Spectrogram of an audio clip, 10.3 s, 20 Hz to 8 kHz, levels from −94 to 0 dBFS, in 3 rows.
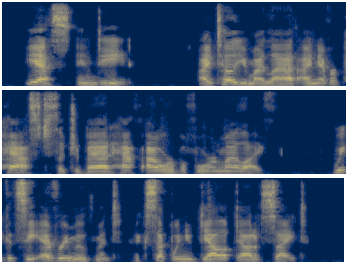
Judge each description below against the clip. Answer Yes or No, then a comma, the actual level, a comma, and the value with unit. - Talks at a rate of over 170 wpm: Yes, average, 180 wpm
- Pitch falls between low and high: Yes, medium, 175 Hz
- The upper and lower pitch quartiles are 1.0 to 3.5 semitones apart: Yes, average, 2.9 semitones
